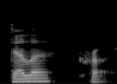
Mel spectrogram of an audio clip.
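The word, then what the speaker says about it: Delacroix: Bobby and Harry Jones and Dicky Delroy, the villagers pronounced this name Dela Croy, eventually made a great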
